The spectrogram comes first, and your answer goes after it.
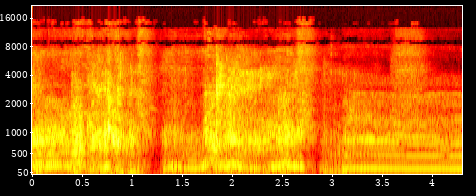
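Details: Boston Terrier and Keeshond growling while fighting over a carrot indoors: rough, rumbling growls in bursts about a second long, with brief pauses, ending in a steadier, more tonal growl.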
